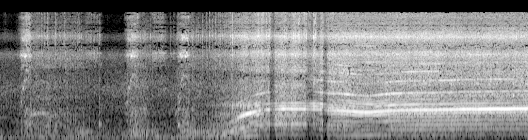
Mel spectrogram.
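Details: Poulan handheld two-stroke leaf blower after fuel line replacement and choke-cycling: rough sputter at first, then catches and holds a clean, steady high whine.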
